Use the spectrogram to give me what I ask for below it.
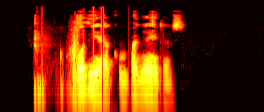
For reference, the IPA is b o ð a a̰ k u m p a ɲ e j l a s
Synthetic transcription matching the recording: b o ð i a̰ k o m p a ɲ e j ɾ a s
